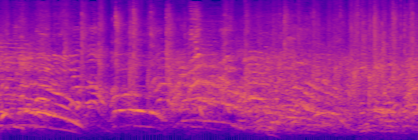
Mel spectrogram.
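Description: A crowd of spectators nearby shouts and cheers with excitement.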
